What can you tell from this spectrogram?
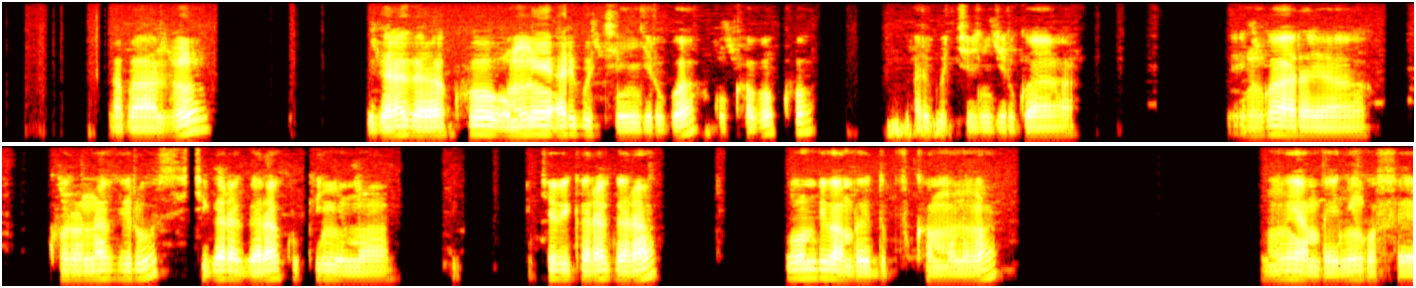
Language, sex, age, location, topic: Kinyarwanda, male, 25-35, Kigali, health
